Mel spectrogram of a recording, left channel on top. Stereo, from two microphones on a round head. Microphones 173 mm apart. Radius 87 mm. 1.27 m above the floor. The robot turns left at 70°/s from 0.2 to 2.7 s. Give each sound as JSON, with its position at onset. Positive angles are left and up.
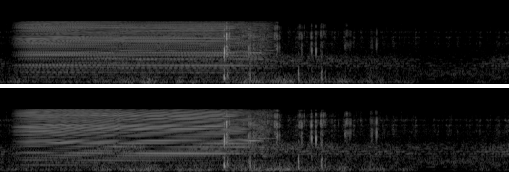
{"t": 2.2, "sound": "running footsteps", "side_deg": 20}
